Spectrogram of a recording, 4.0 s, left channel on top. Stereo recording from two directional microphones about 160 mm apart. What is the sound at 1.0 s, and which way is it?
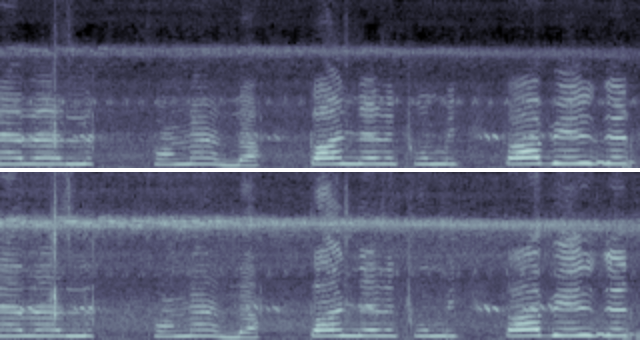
Child singing, 5° right (ahead or behind).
